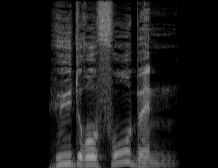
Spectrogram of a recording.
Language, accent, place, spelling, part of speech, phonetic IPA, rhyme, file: German, Germany, Berlin, hydrophoben, adjective, [hydʁoˈfoːbn̩], -oːbn̩, De-hydrophoben.ogg
- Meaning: inflection of hydrophob: 1. strong genitive masculine/neuter singular 2. weak/mixed genitive/dative all-gender singular 3. strong/weak/mixed accusative masculine singular 4. strong dative plural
